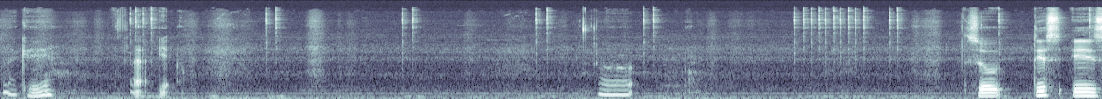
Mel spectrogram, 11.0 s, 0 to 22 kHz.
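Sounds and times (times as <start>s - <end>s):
low steady hum: 0.0s - 11.0s
computer mouse clicks: 2.6s - 2.9s, 4.0s - 4.3s, 5.3s - 6.6s, 7.9s - 9.1s.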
